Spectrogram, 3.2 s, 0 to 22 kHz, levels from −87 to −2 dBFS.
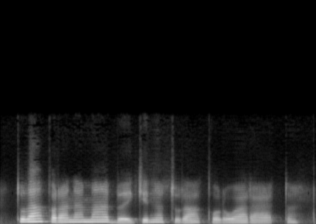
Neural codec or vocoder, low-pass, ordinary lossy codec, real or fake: codec, 24 kHz, 0.9 kbps, WavTokenizer, large speech release; 10.8 kHz; none; fake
